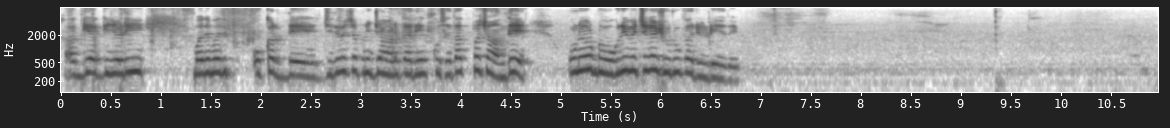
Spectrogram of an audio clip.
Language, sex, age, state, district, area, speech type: Dogri, female, 18-30, Jammu and Kashmir, Samba, rural, spontaneous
